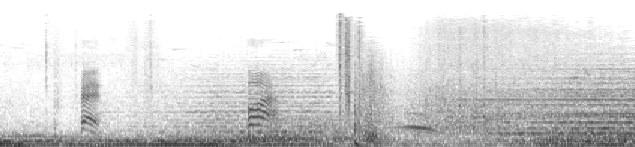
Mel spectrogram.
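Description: A single duelling pistol shot, one sharp crack about three and a half seconds in, after which tense orchestral music sets in.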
